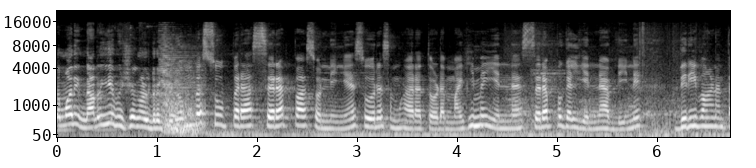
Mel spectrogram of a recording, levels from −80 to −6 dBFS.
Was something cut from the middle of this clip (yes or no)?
yes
